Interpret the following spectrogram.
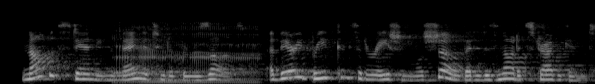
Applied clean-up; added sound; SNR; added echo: none; Burping, eructation; 17 dB; reverberation time 2.4 s.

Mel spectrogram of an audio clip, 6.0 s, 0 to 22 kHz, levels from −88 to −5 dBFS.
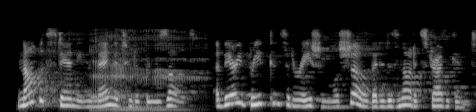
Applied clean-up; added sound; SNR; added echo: classical method WPE with log-MMSE.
